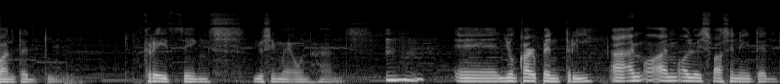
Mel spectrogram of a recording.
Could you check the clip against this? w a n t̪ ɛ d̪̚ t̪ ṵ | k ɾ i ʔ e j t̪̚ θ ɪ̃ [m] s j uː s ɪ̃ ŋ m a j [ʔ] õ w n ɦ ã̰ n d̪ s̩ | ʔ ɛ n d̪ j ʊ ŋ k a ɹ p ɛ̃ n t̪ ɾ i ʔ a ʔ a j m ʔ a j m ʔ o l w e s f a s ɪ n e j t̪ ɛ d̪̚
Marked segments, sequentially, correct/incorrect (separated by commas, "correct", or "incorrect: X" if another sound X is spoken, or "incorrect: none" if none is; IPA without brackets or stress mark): incorrect: ŋ, correct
